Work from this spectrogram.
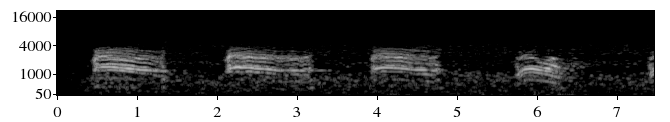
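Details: Bobcat howls, played to repel raccoons and rodents: four drawn-out, harmonic, cat-like wails, each about a second long, separated by short silences and repeated roughly every two seconds, with no other clear sounds.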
